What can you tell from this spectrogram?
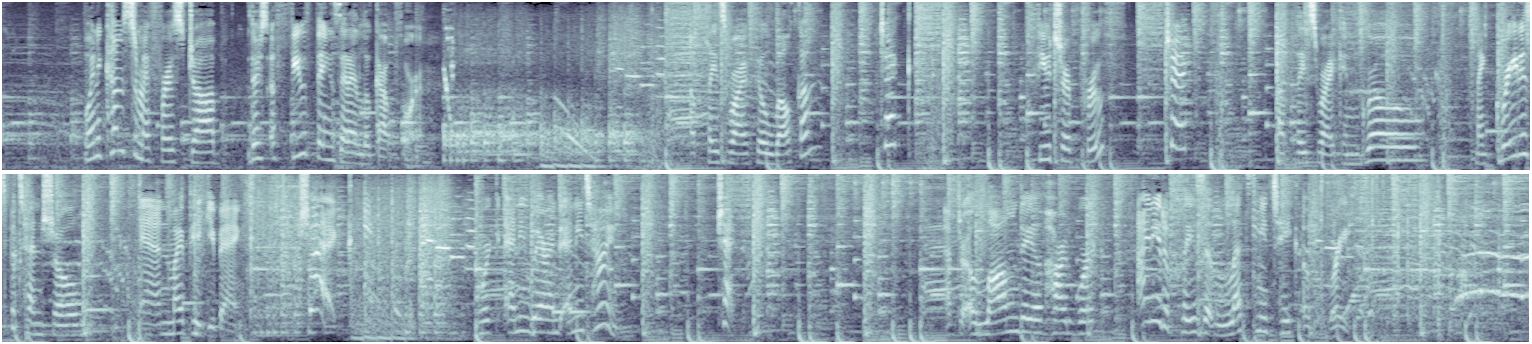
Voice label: Asian English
